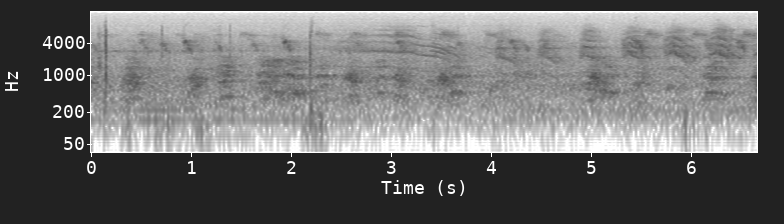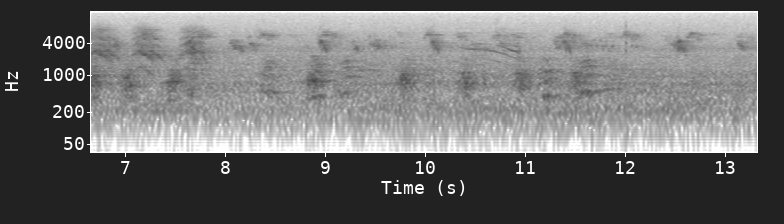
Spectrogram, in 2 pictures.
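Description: Birds chirping and calling, many short overlapping calls with some quick falling whistles.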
